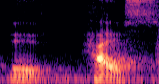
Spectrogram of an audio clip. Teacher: down in front and moves up in the back ooh house Belfast English is almost the exact opposite pattern it starts in the back of the mouth and moves up to sort of an arch in the middle a house it's also just a great sound notice the good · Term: mouth diphthong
